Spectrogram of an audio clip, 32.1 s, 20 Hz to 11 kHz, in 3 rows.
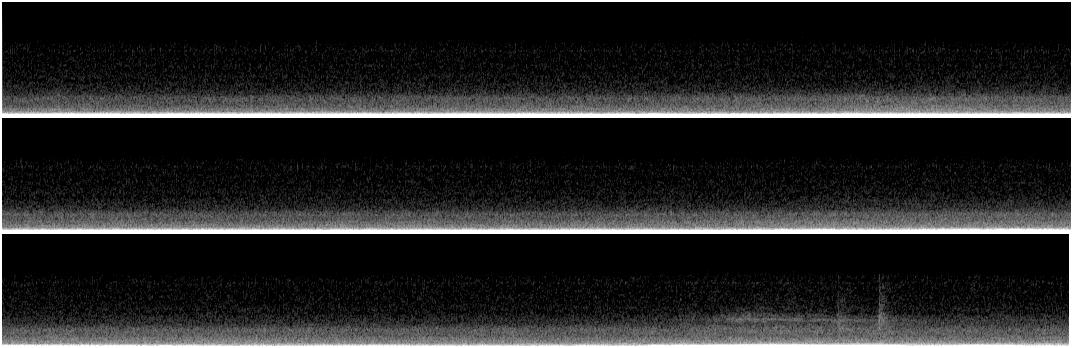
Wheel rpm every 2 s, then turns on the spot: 0, 0, 0, 0, 0, 0, 0, 0, 0, 0, 0, 0, 0, 0, 0, 0.
none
